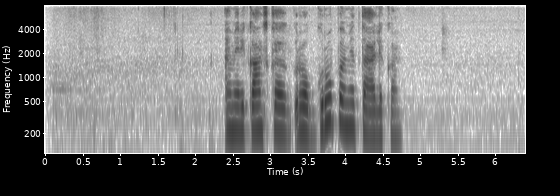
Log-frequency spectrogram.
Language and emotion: Russian, neutral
